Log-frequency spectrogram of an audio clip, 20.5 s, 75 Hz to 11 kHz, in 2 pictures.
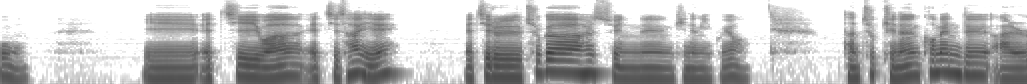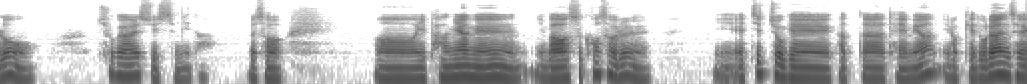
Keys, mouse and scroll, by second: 10.1 super+r.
